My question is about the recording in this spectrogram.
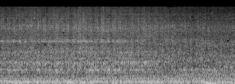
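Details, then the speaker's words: Car idling with AC not cooling: loose, loud rattle over the hum from the AC compressor area, plus a whistling leak; owner plans to vacuum the system and suspects the compressor may need replacing. "vacuum it down and then see if it gets cold in there but as of right now it's not and plus the ac compressor is making a loud noise so i may just have to get an air compressor"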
